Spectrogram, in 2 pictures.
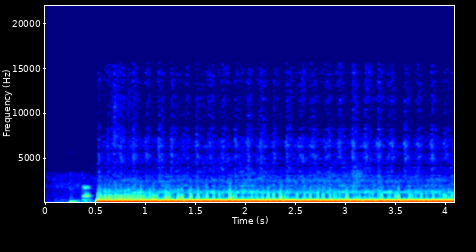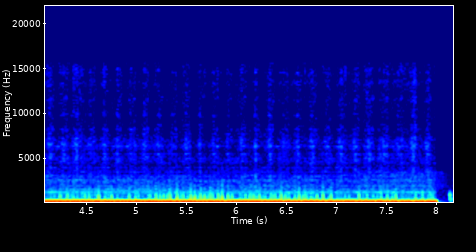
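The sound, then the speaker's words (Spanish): A steady, low humming tone of around 300 hertz, the low-frequency part isolated from the sound of a damaged bearing, drones continuously for about seven and a half seconds, loud and unwavering, with a faint rough buzz layered over it before cutting off abruptly. “aparece una frecuencia de, baja, una frecuencia muy baja, en torno a los 300 hercios más o menos”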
